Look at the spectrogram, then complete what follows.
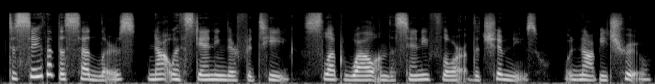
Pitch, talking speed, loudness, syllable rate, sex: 220 Hz, 190 wpm, -16 LUFS, 4.9 syllables/s, female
